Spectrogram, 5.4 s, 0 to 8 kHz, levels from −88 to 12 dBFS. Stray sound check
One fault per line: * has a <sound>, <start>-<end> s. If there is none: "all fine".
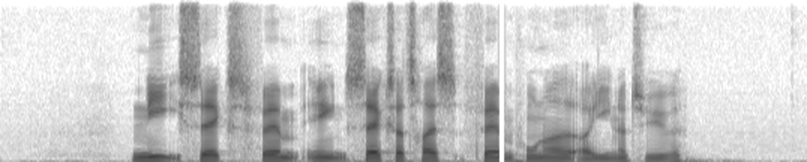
* has a dropout, 3.3-3.4 s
